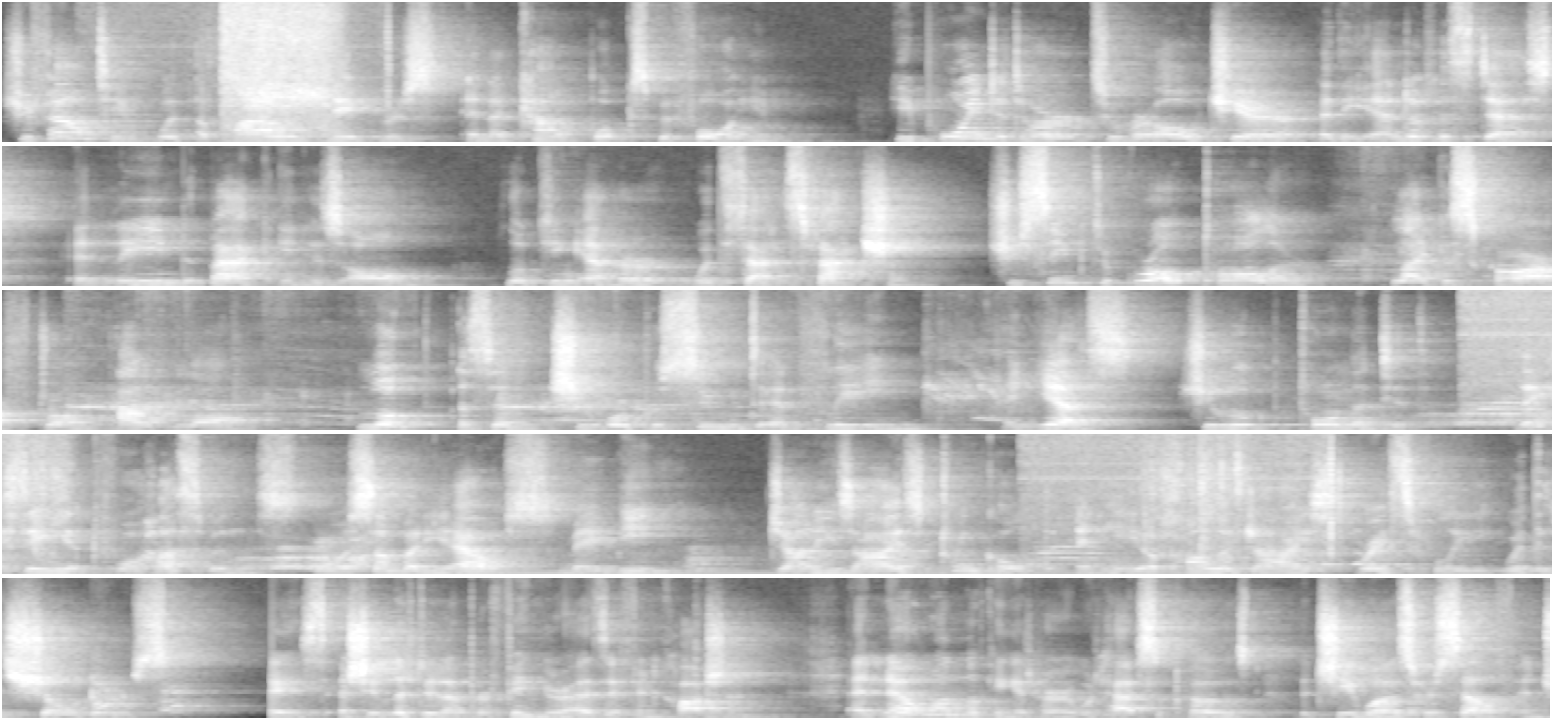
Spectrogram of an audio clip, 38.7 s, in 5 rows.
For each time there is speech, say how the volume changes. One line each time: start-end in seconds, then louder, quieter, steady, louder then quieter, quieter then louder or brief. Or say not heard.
0.0-38.6 steady.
